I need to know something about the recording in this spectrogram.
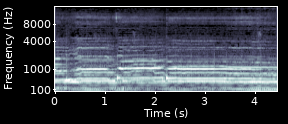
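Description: Voices singing a slow worship song in long held notes, stepping from pitch to pitch about once a second, over a low, quiet accompaniment.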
